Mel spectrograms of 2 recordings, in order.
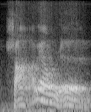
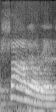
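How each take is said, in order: First: 杀 is said low and very short. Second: 杀 is said high and level. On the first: The speaker calls it right. "都是杀了人杀" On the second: The speaker calls it wrong. "而不是杀了人"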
